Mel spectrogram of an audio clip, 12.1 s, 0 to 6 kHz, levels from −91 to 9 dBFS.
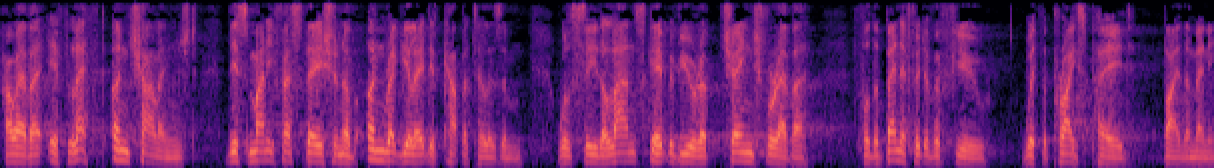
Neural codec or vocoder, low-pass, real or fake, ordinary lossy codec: vocoder, 44.1 kHz, 128 mel bands every 512 samples, BigVGAN v2; 5.4 kHz; fake; none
